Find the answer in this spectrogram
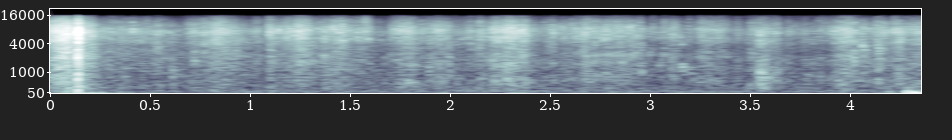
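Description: A sharp knock as a metal table knife is laid down across the rim of a ceramic wax warmer, followed by a quieter, irregular crackling rustle for the rest of the time.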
